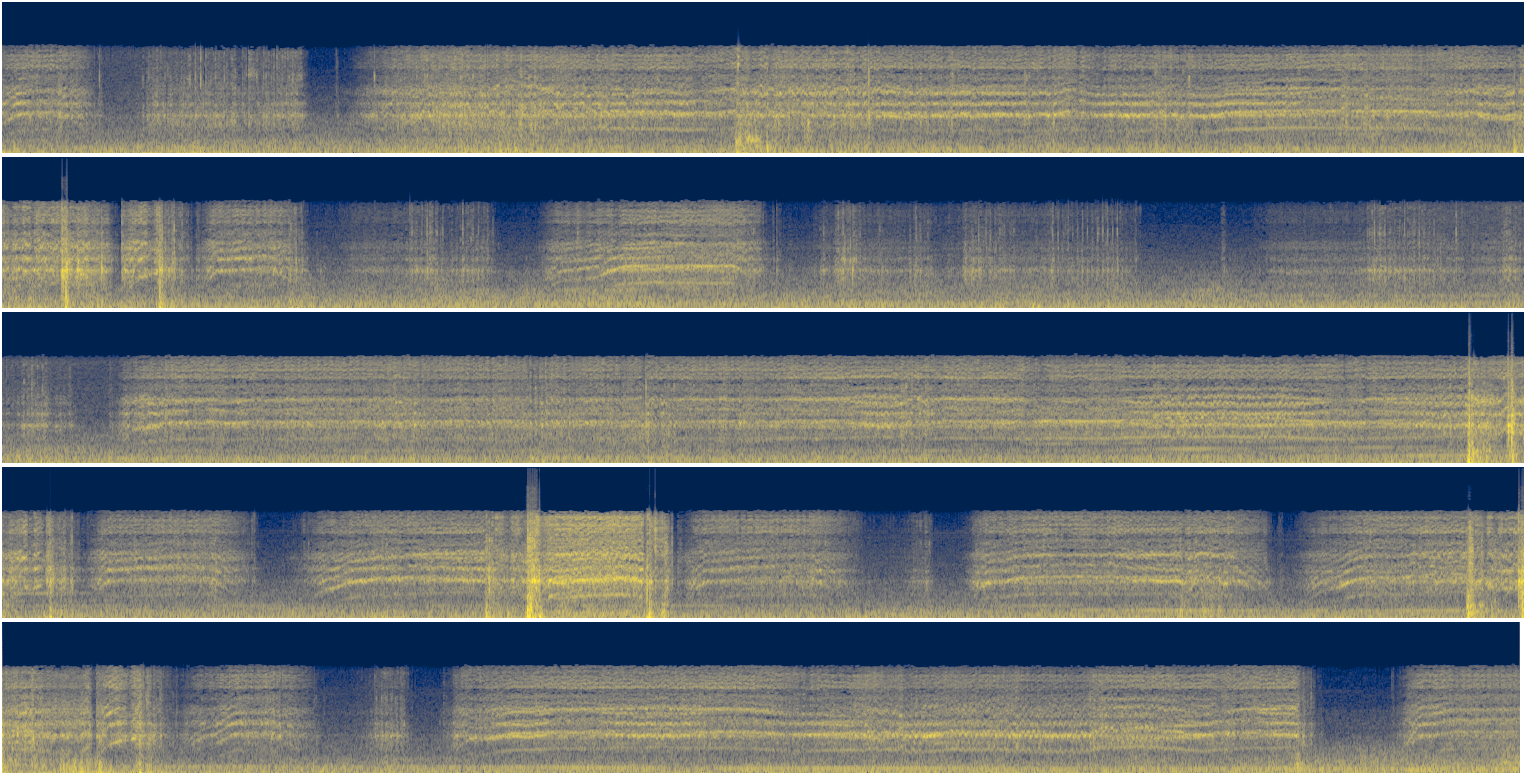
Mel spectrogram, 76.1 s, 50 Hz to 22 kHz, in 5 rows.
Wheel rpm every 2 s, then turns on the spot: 50, 40, 150, 160, 150, 140, 160, 150, 100, 30, 90, 50, 30, 10, 30, 50, 160, 160, 160, 160, 160, 160, 150, 100, 100, 140, 100, 50, 140, 100, 140, 80, 50, 160, 140, 120, 130, 100.
0-2 18-20 22-26 28-30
